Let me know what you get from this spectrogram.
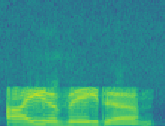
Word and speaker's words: Ayurveda: and I can barely pronounce the word. It's Ayurveda. – Yeah, that's it. – Hi. – Well, yeah, you did it. It's Ayurveda.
